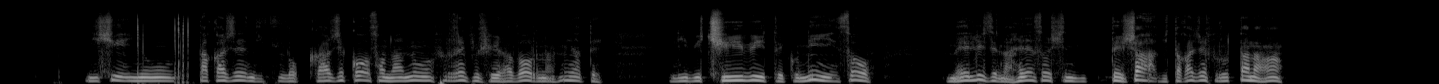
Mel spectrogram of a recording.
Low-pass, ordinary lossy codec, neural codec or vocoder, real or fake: 14.4 kHz; none; none; real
